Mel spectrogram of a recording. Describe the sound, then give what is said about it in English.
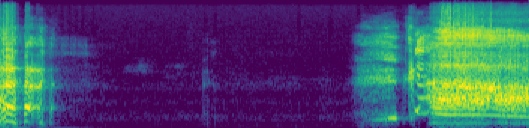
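A man cries out in pain in a film scene as his scalp is cut: a short strained vocal burst, about two seconds of silence, then a loud, harsh, sustained scream that builds and holds to the end. “His screams are just. Oh!”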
